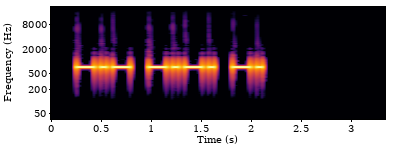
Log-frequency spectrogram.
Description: Morse code, heard as a keyed tone, about 20 wpm, 700 Hz. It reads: KCN
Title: USA Call Sign Postfixes - 3 Letters 20wpm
